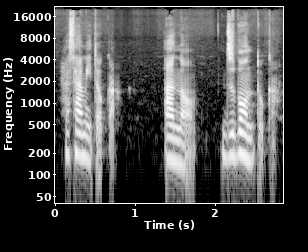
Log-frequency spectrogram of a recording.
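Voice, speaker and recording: A woman's voice: on the low side, animated, moderate pace, darkish tone, dry recording, studio quality. A woman co-hosting a casual podcast, patiently explaining words in a chatty, conversational way. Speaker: podcast co-host posing quiz words.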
